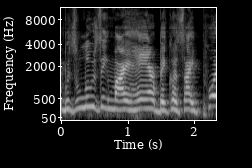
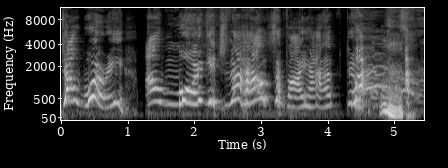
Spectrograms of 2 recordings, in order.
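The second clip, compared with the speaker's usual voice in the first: mock old woman scream, high and drawn-out; 7 semitones higher, 5 dB louder than usual. Retelling what Grandma screamed outside the bathroom door: imitating a scream. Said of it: "Grandma outside the bathroom door was screaming".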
